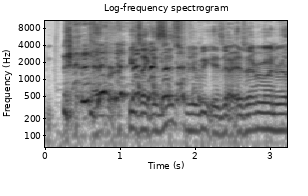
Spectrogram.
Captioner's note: laughing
